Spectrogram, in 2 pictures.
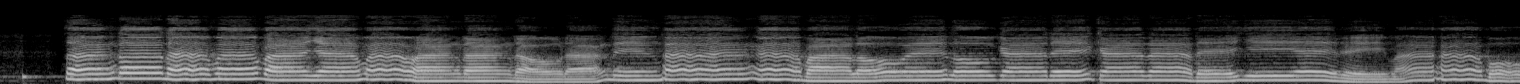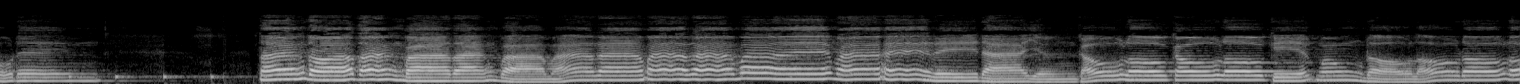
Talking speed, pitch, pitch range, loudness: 115 wpm, 200 Hz, 165-225 Hz, -19 LUFS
